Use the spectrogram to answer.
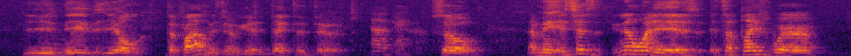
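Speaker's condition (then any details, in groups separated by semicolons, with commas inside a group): ALS; about 2 years since onset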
